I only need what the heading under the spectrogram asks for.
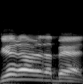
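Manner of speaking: great big voice. Speaker quotes a radio announcer from his story, in a great big voice. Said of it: "In a great big voice".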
